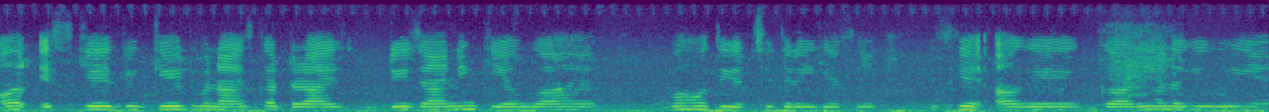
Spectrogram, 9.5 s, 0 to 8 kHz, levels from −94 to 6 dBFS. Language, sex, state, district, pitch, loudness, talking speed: Hindi, female, Uttar Pradesh, Budaun, 200 Hz, -19 LUFS, 140 wpm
